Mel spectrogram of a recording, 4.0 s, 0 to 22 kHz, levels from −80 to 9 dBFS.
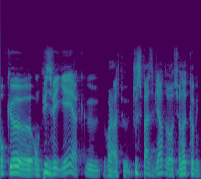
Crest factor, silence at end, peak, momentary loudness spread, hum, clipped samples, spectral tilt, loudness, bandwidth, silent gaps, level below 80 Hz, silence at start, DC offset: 16 dB; 0 s; -12 dBFS; 11 LU; none; under 0.1%; -5.5 dB/octave; -28 LUFS; 7.8 kHz; none; -60 dBFS; 0 s; under 0.1%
